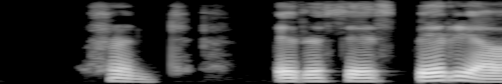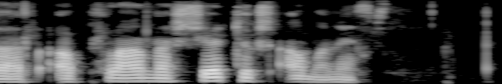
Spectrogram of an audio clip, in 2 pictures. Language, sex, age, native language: Icelandic, male, 16, Icelandic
